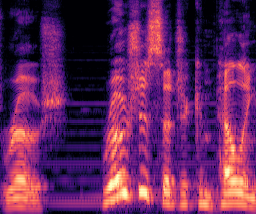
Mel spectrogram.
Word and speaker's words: Roche: to him for clarifying that it is actually pronounced roche rosh is such a compelling character not for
